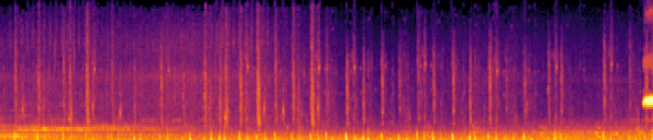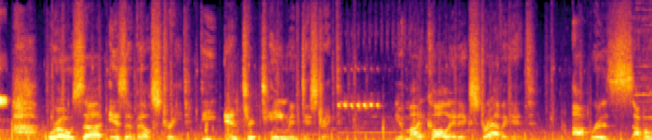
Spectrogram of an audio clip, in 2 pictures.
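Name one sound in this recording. Footsteps run across wet cobblestones.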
